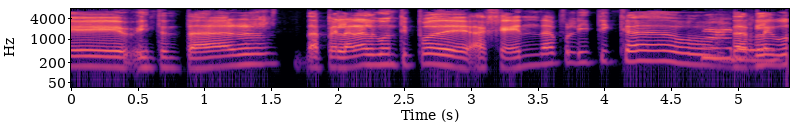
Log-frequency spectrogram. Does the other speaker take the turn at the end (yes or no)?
no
